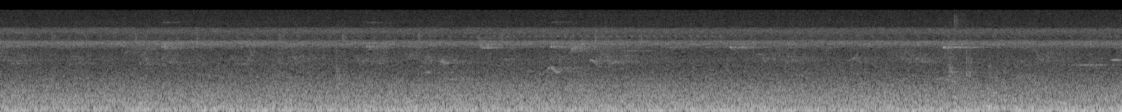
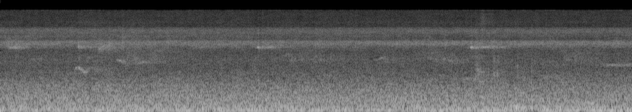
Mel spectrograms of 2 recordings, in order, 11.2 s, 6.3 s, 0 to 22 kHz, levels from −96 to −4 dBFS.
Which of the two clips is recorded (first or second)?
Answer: first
